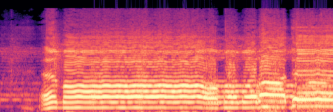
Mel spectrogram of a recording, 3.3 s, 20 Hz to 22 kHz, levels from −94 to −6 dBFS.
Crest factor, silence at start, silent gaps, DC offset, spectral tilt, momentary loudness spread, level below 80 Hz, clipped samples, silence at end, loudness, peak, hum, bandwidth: 4 dB; 0 s; none; under 0.1%; -4.5 dB/octave; 3 LU; -34 dBFS; 0.4%; 0 s; -5 LUFS; 0 dBFS; none; 16.5 kHz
